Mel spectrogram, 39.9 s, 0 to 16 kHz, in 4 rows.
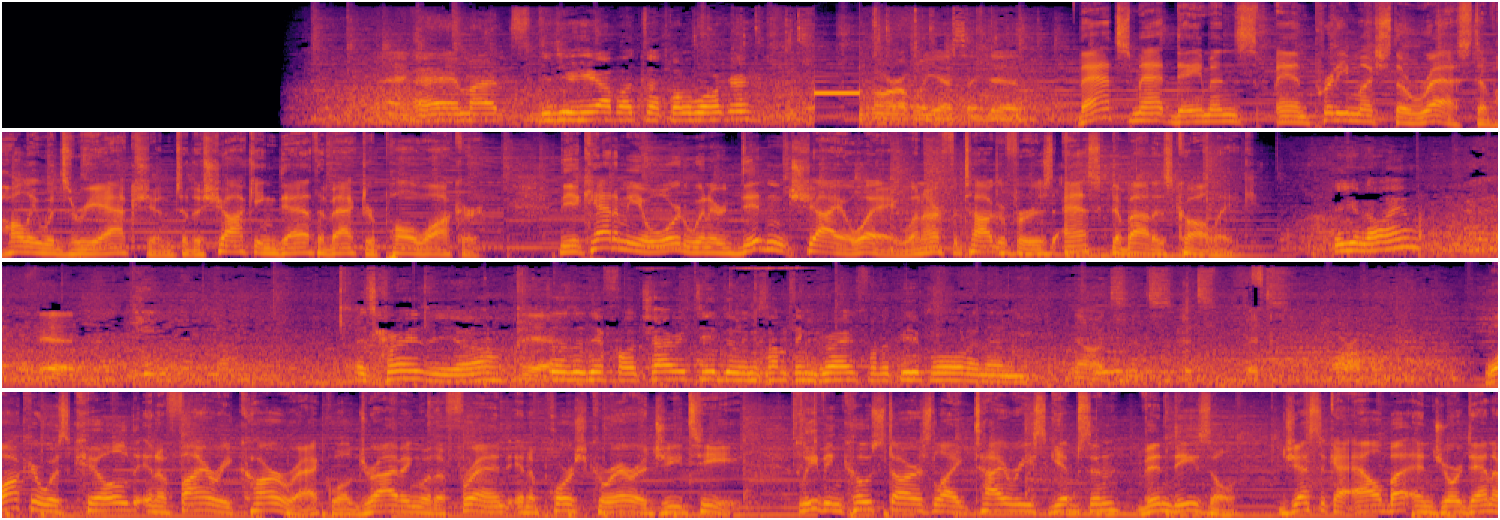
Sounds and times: Music: 1.9 - 18.6, 29.7 - 39.8
Speech: 5.8 - 19.4, 29.8 - 39.8.

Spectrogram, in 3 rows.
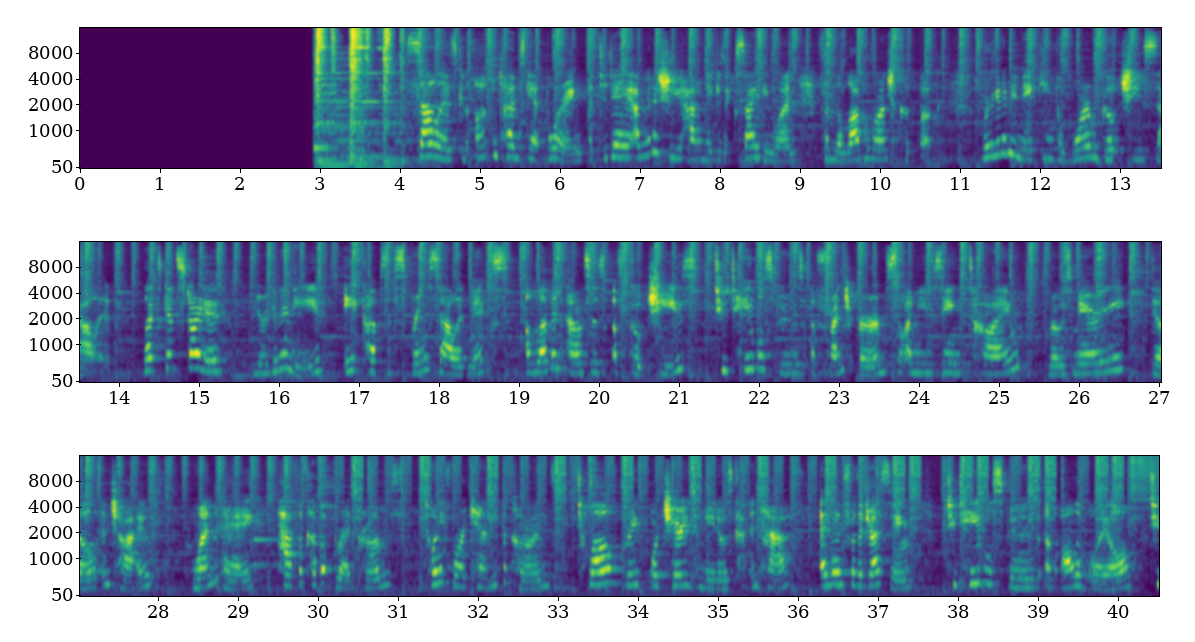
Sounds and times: Music: 2.9 - 40.5
Speech: 4.2 - 40.5.

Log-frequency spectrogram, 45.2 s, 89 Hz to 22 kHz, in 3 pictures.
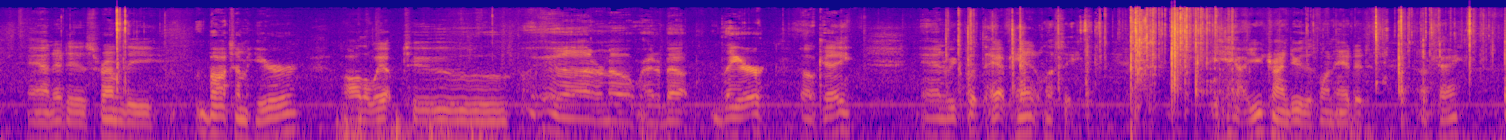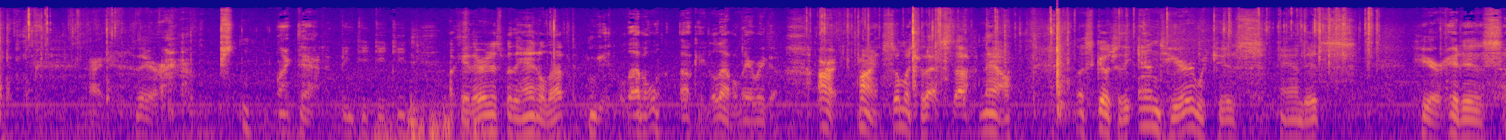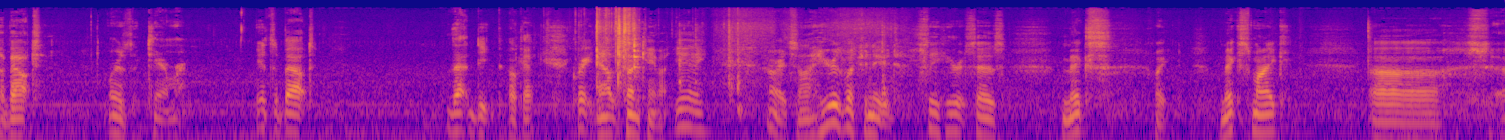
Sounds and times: Speech: 0.3 - 8.6, 9.2 - 10.9, 12.1 - 14.7, 15.9 - 25.2, 25.8 - 30.6, 31.2 - 32.0, 32.6 - 33.3, 34.6 - 37.2, 37.8 - 43.0, 43.8 - 45.1.

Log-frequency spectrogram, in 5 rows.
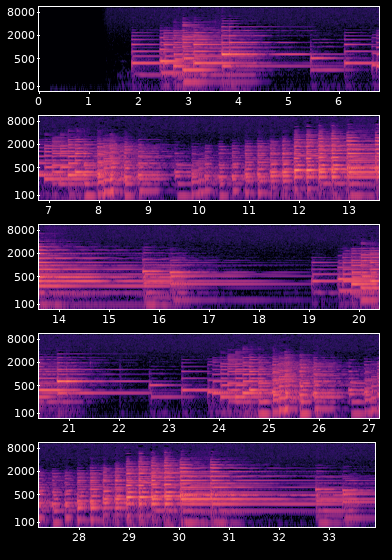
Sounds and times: Piano: 1.2 - 33.9.

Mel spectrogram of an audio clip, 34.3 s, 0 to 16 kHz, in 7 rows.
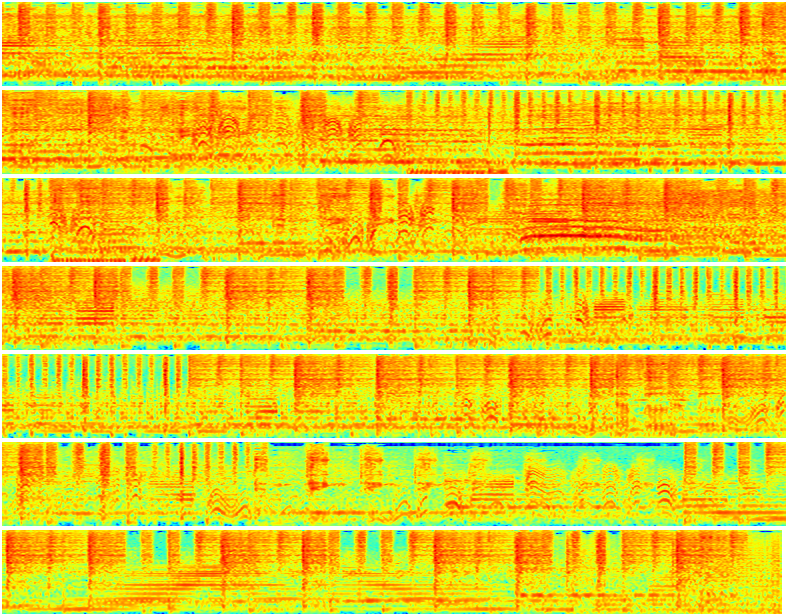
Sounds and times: Music: 0.0 - 34.2
Speech: 4.7 - 7.5, 11.4 - 13.3, 23.4 - 24.3, 26.1 - 27.6.

